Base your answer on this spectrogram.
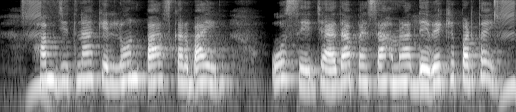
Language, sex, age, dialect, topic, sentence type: Magahi, male, 18-24, Western, banking, question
